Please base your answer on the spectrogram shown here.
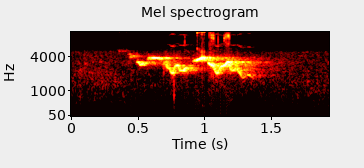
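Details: Buff-throated Saltator (trinca-ferro, Saltator similis) gives one brief, sweet warbled phrase of slurred, rising-and-falling notes lasting about a second, against a faint hiss; recorded in cold weather outside the breeding season.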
